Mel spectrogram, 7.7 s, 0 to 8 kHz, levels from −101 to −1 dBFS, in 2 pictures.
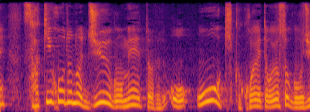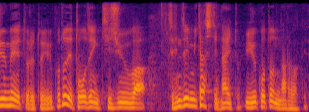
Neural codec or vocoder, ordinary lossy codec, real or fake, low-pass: none; AAC, 48 kbps; real; 7.2 kHz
